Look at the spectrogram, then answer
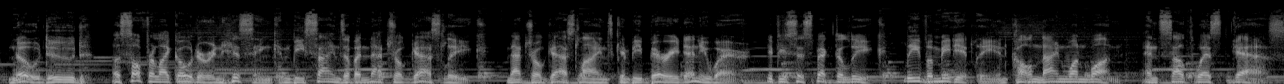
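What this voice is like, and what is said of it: Deep narrator voice. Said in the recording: “deep voice narrator”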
